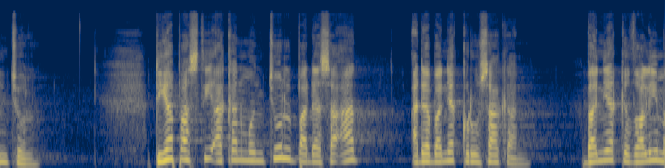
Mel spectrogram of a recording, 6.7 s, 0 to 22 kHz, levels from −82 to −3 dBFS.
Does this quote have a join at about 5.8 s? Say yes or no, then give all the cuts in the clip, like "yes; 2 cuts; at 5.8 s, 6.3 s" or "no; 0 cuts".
yes; 1 cut; at 5.8 s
